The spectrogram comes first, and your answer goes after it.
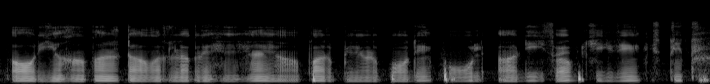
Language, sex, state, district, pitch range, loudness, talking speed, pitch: Hindi, male, Uttar Pradesh, Jyotiba Phule Nagar, 80-90 Hz, -33 LUFS, 145 wpm, 85 Hz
